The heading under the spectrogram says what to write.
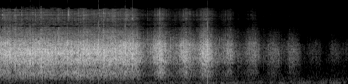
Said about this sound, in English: And without further ado, you know how I like to do. Let's go ahead and give ourselves a round of applause. Oh, turn me up!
